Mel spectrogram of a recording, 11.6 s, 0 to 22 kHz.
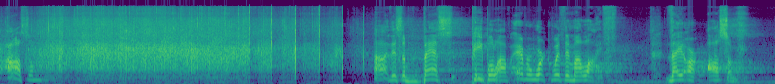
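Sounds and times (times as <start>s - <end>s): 
audience in a church clapping: 0.0s - 5.6s
speech: 0.3s - 0.9s, 5.6s - 9.3s, 10.0s - 11.3s.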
